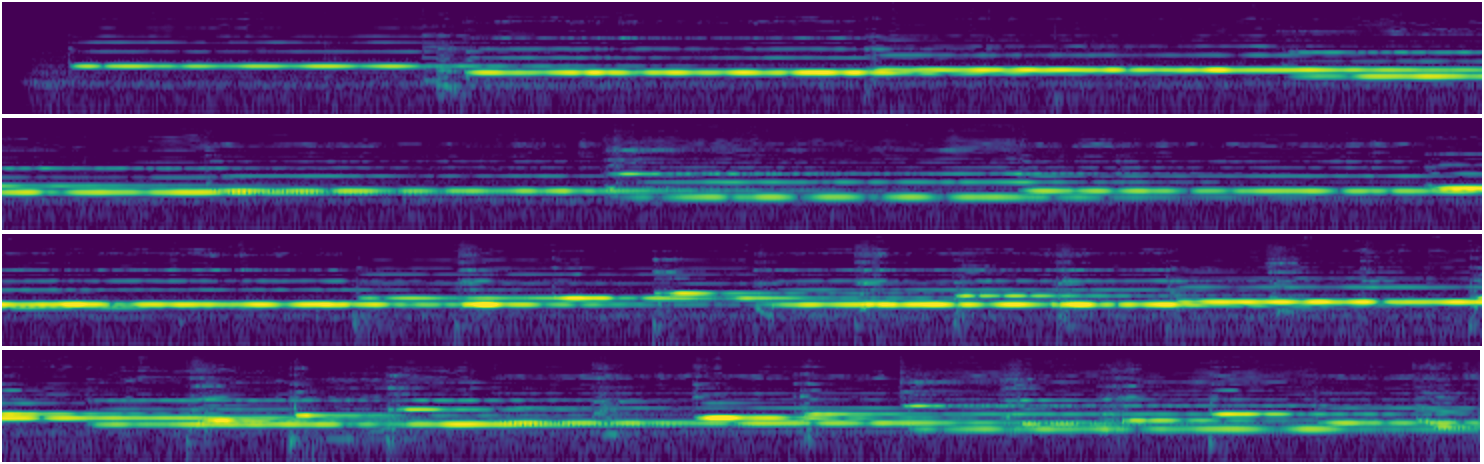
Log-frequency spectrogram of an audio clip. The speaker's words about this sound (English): So first, let's start with a pure harmonica sound. One person is playing a canon, of course, using both hands, on the glass harmonica the way Franklin invented it.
